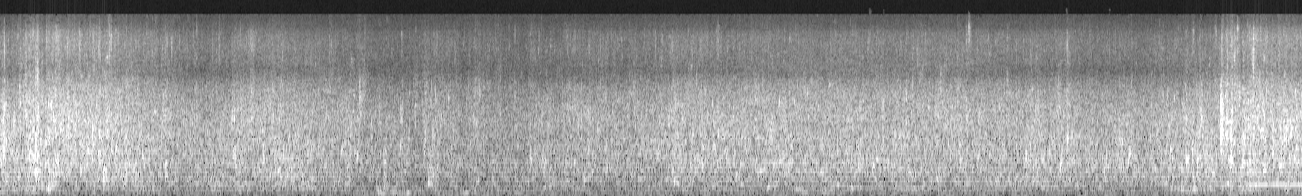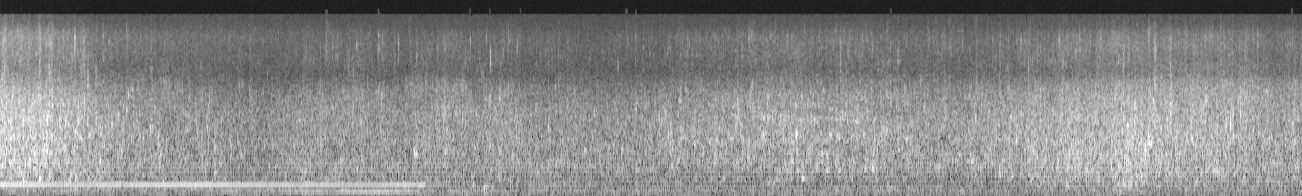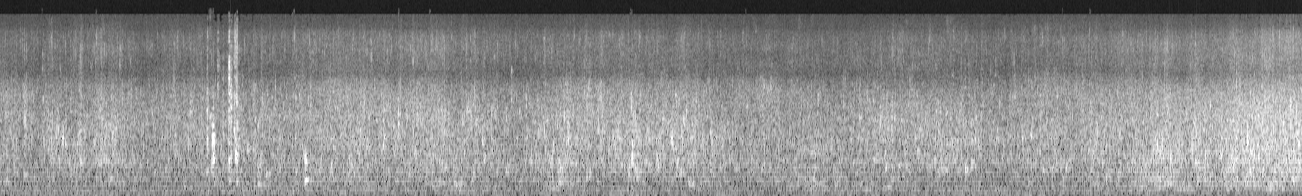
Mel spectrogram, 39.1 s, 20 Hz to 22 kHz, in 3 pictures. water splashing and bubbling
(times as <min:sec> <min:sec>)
0:10.5 0:21.1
